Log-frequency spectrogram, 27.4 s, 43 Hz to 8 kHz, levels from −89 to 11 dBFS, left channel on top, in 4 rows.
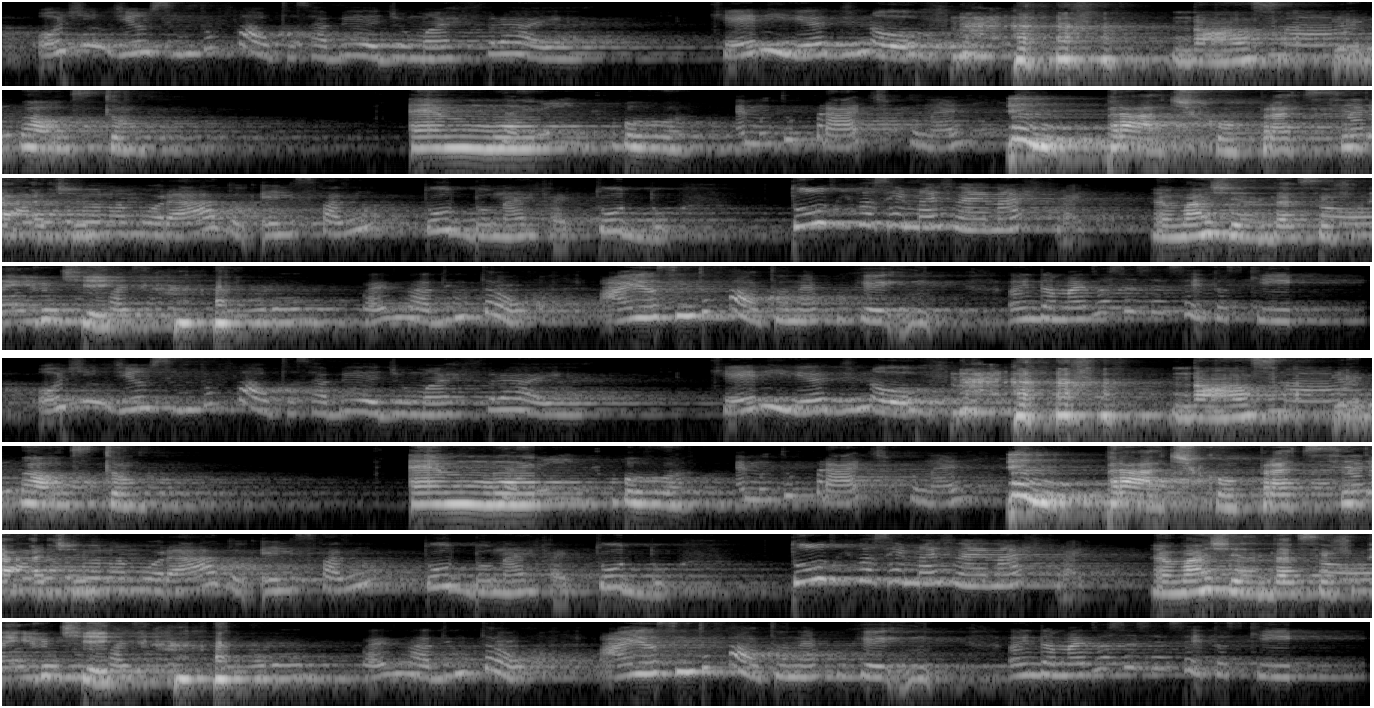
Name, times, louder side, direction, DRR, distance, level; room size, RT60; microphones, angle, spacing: voice 1, 0.2-2.9 3.6-4.9 6.2-6.9 9.4-9.8 10.5-11.7 13.5-17.3 17.7-19.1 20.3-23.2 23.5-27.0, equal, ahead, 6 dB, 0.9 m, -31 dB
voice 2, 4.8-7.6 8.9-9.6 9.9-10.3 11.9-14.2 19.5-21.8, right 2 dB, 30° right, 8 dB, 1.3 m, -23 dB
30.0 x 28.5 x 7.0 m, 2.3 s
head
